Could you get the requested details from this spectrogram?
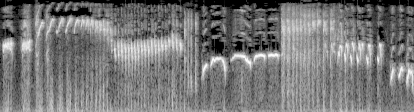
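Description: A White-rumped shama sings a rich, varied song: rapid chattering runs, then clear down-slurred whistles and rising notes, with sharp clicks between the phrases.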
